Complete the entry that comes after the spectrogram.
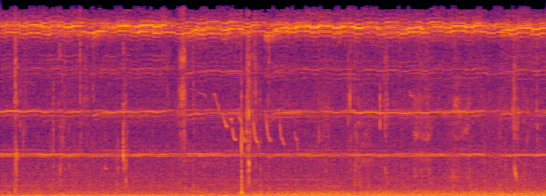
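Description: Close-miked eating sounds: scattered wet chewing clicks and lip smacks from people eating with their hands, over a steady background hiss with thin steady high tones.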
